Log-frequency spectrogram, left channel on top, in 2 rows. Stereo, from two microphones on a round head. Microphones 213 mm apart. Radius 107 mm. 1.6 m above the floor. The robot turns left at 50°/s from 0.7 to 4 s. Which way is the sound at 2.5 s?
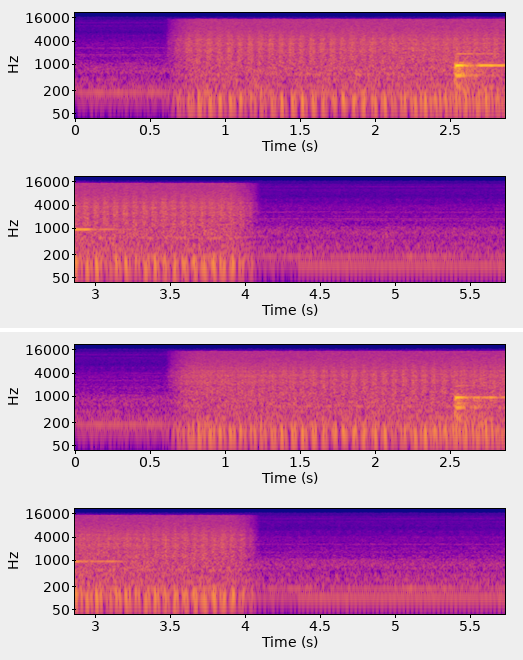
35° left (ahead or behind).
